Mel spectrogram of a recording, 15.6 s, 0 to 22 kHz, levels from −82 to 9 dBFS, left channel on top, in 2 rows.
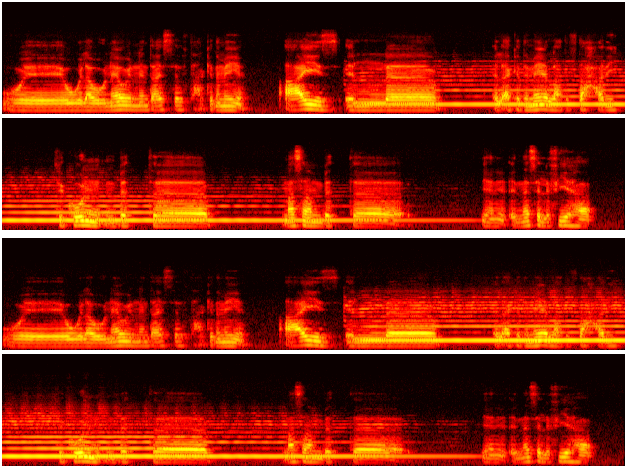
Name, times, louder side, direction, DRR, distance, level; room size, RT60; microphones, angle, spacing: voice 1, 0.0-3.0 3.5-5.5 6.1-7.7 8.4-10.4 11.3-12.8 13.8-15.1, left 1 dB, 65° left, 0.5 m, -21 dB
Wind instrument woodwind instrument, 4.3-13.8, right 4 dB, 65° right, 0.4 m, -23 dB
2.7 x 2.4 x 3.1 m
head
